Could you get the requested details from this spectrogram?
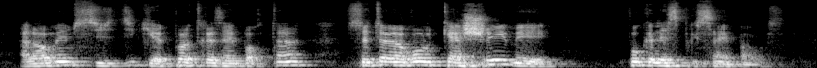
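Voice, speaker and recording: A man speaks with a Quebec accent at a moderate pace. Audible room echo surrounds his voice. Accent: Québécois French. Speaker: priest leading a retreat. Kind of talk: retreat talk. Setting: retreat with audience of nuns. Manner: repeats words, hesitant starts.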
